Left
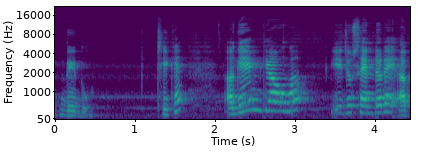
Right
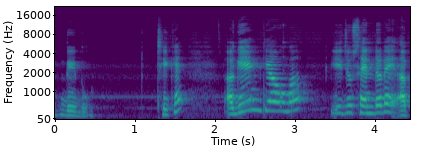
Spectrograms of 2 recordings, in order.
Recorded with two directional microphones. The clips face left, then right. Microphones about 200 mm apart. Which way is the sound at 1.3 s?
25° right (ahead or behind).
